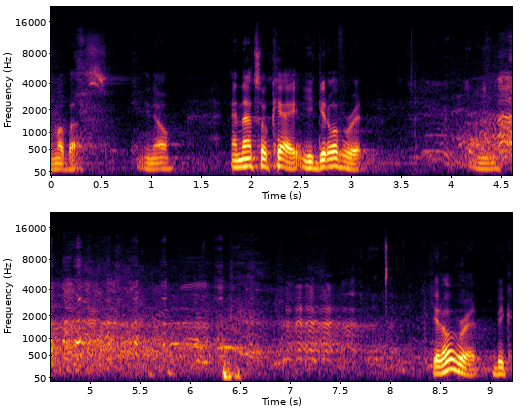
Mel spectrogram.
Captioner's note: laughter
